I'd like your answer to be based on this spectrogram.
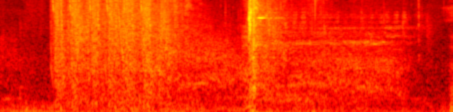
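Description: Gunfire in the Destiny video game: a rapid burst of shots fills the first seconds, followed by a single sharp loud crack near the middle, then fading rumble.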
